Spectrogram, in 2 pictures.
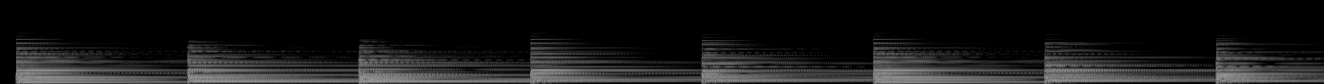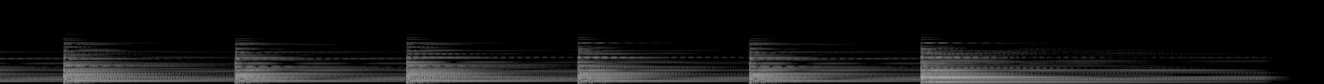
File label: Progression with N6 It6 Fr6 and Ger6 Chords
